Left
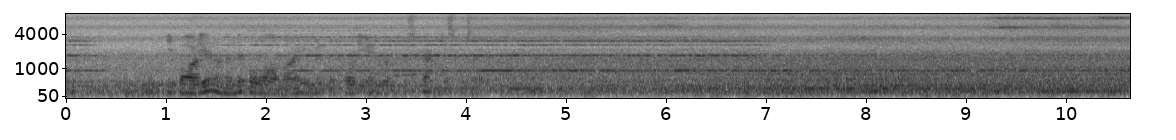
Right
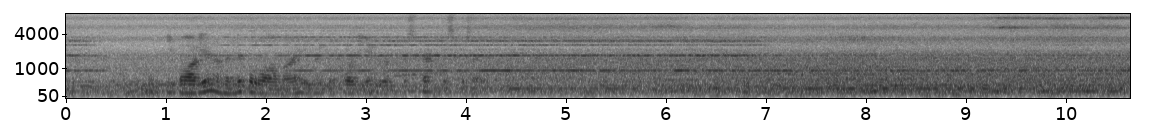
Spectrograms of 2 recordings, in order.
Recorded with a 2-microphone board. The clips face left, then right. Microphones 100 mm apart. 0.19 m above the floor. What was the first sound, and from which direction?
A man speaking, 15° right (ahead or behind).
